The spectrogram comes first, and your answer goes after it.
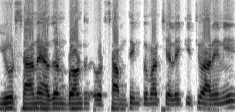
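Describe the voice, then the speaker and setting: A man, a Bengali speaker, teaching English drills by reading each sentence slowly and then translating it. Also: medium pitch, level tone, fairly bright tone. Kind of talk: spoken English drill lesson.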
